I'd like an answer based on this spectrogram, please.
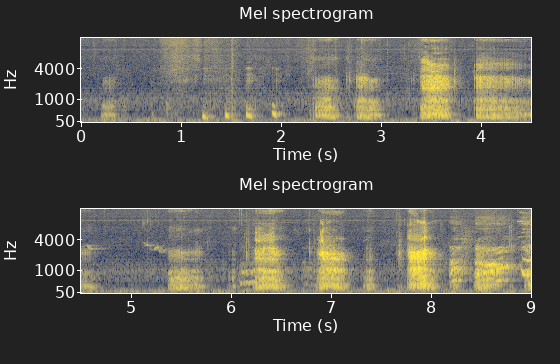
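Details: Coton de Tulear puppies almost four weeks old playing and biting in a pen with their mother nearby; short growls, yips and grunts in quick irregular bursts, with scuffling between them.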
